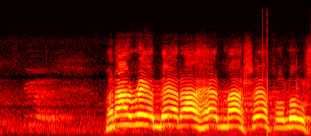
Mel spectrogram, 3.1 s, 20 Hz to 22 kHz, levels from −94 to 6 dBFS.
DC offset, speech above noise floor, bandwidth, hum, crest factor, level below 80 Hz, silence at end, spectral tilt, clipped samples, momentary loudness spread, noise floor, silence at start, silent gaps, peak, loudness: under 0.1%; 32 dB; 8 kHz; none; 16 dB; -70 dBFS; 0 s; -6.5 dB/octave; under 0.1%; 8 LU; -52 dBFS; 0.35 s; none; -6 dBFS; -21 LUFS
